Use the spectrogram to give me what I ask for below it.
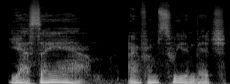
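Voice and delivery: hushed, cool mock-diva reply; joking, understated diva attitude; mock sassy comeback. Acting out own sassy comeback, joking.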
